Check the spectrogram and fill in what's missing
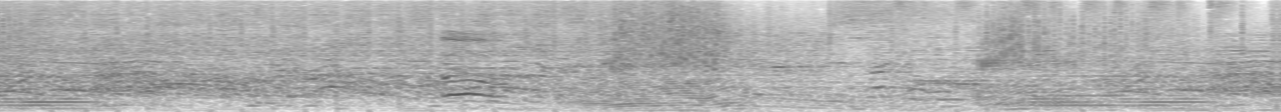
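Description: A freestyle motocross bike engine revs up and down in rising and falling sweeps during a trick, heard at a distance with crowd noise and voices talking over it.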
